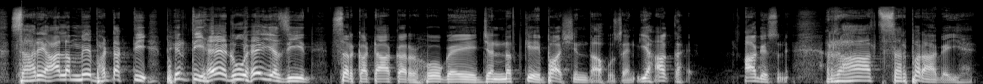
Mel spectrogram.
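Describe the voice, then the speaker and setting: A man delivering a mournful religious sermon as dramatic storytelling, grieving and emotive, with drawn-out pauses and recited verse. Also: fairly high pitch, dry recording, studio quality. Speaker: religious orator narrating the Karbala tragedy.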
